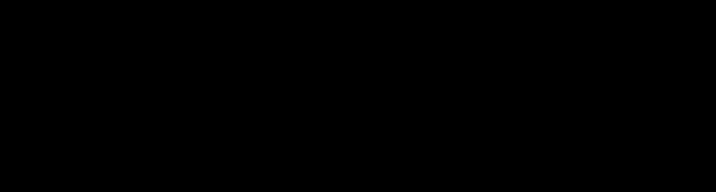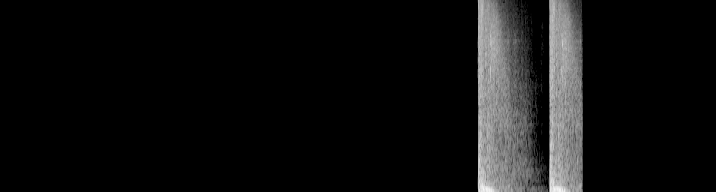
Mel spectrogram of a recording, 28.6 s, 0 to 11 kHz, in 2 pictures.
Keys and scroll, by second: 16.9 w, 20.3 s, 20.5 w, 22.7 s, 24.5 w, 25.9 Escape.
